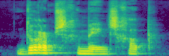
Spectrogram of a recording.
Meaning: a village community
- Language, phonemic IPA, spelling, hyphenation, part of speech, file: Dutch, /ˈdɔrps.xəˌmeːn.sxɑp/, dorpsgemeenschap, dorps‧ge‧meen‧schap, noun, Nl-dorpsgemeenschap.ogg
